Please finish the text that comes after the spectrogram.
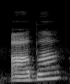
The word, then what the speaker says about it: Abba: Abba, I said, 아바라고 부르잖아. 근데 신기한 게 이 나라에서는 아빠, 우리가 아빠라고 부르는 그 daddy 있잖아. dad, 아빠. 아빠를 똑같이 발음이 똑같대요. 아빠 이렇게 부른대요.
